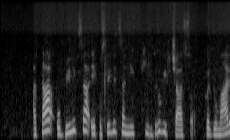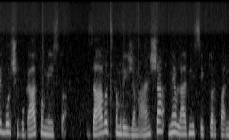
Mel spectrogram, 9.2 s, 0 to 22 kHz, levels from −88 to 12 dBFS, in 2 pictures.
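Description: Noise suppressor artifacts run the whole way through. The suppressor pulls the room noise down by about 18 dB, leaving a residue that dips and swells around the speech. Speech cut by the noise suppressor hits at 0.65–2.43, 2.82–4.26, 4.82–5.91, 6.33–6.45 and 8.36–9.19 s. Soft stretches get mistaken for noise and ducked by about 16 to 18 dB, so they sound swallowed.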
